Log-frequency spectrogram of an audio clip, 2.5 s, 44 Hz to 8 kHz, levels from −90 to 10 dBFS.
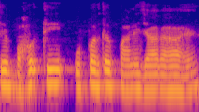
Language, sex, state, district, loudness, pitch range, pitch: Hindi, male, Uttar Pradesh, Jalaun, -15 LUFS, 125-155 Hz, 140 Hz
